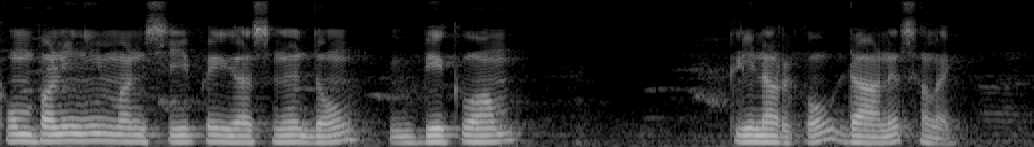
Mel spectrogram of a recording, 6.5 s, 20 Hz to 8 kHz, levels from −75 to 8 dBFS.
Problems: none marked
